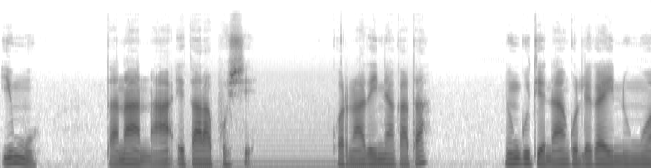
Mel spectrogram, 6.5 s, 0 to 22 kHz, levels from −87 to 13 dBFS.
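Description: In this speech clip, a steady, raspy mains buzz runs from 1.64 to 4.21 s, about 20 dB below the speech. Switching spikes at twice 60 Hz leak in, spraying harmonics into the kilohertz range.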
